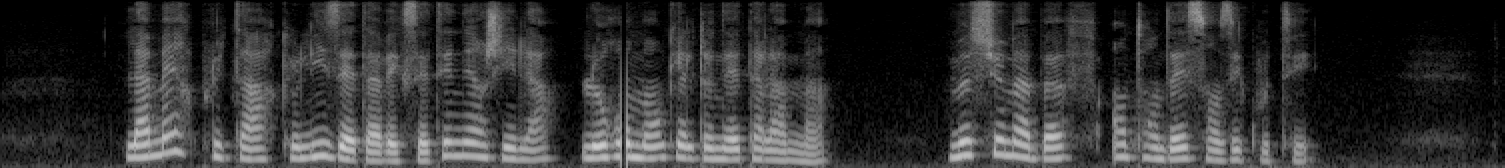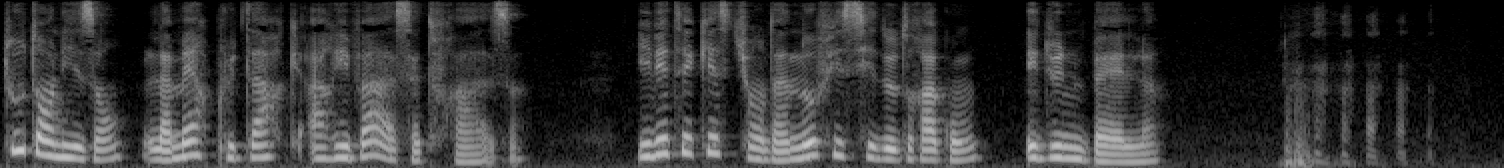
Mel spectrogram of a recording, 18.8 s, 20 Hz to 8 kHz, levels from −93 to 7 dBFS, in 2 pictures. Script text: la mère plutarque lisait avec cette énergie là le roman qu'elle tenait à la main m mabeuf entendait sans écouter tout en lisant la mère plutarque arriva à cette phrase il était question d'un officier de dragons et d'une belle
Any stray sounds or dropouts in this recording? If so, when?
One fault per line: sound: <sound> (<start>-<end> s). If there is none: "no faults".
sound: dropout (3.9-3.9 s)
sound: laugh (17.4-18.4 s)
